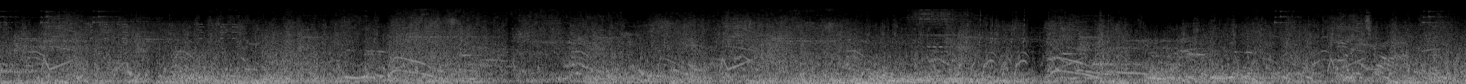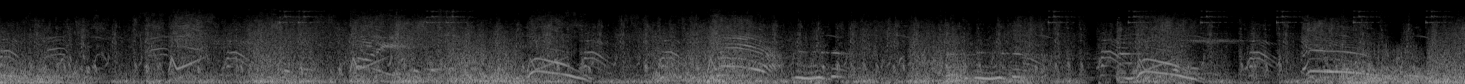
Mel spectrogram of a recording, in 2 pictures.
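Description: Game explosions and blasts boom and crackle without pause.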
